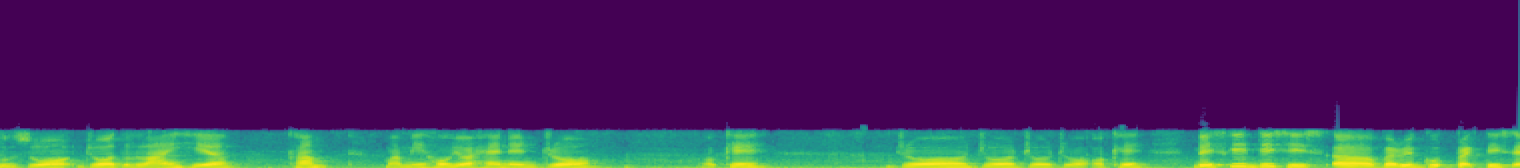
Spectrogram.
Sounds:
speech

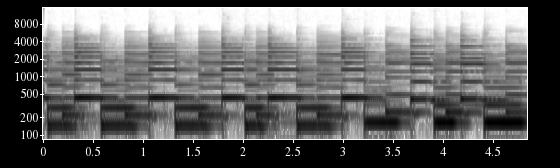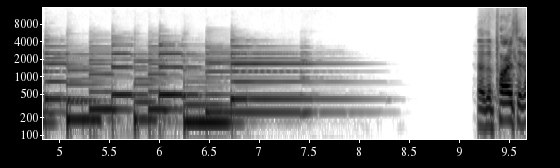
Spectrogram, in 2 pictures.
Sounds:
tapping guitar

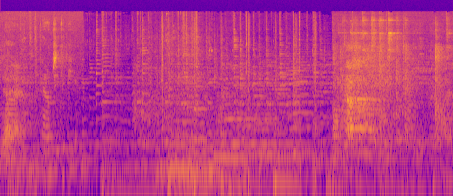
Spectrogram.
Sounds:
speech, music

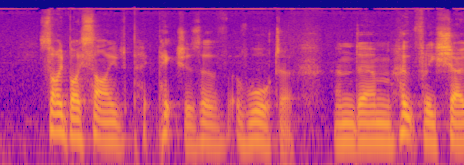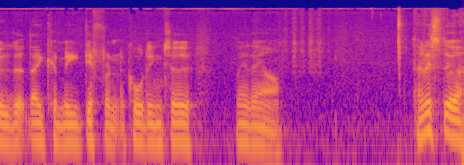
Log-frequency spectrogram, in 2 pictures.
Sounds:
speech

